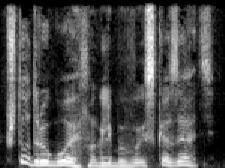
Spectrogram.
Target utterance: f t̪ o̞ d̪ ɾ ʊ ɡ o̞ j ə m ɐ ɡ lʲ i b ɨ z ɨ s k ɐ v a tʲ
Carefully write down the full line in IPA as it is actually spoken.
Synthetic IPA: ʂ t̪ o̞ d̪ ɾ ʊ ɡ o̞ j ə m ɐ ɡ lʲ i b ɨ v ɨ s k ɐ z a tʲ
